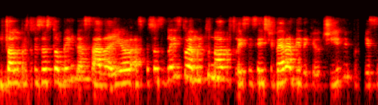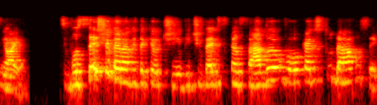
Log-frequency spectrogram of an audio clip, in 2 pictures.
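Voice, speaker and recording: The speech races along at a very fast pace with hardly any pauses, lively intonation and big swings in loudness. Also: woman, high pitch for a woman. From Brazil, Bahia (Vitória da Conquista). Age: 40s. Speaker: politician and women's rights activist. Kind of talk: interview.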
